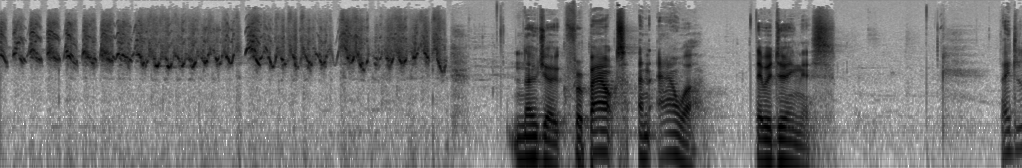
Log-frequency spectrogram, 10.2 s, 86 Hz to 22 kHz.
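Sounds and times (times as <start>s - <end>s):
blue tits calling while walking on wooden decking: 0.0s - 4.5s
speech: 5.2s - 8.4s, 10.0s - 10.2s.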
